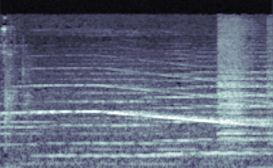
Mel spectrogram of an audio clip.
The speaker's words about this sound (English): Hearing the fire truck, Rex looks out towards the balcony, then back at the three pouting poodles.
